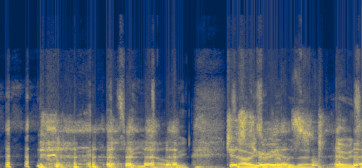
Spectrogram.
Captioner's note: laughs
